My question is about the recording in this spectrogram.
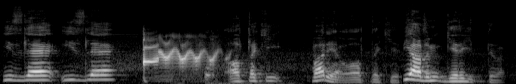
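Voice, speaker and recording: A man in his twenties from Kahramanmaraş, speaking with an Istanbul Turkish accent, chatting and joking excitedly while he commentates his own football video game. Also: on the high side, quick pace, loud music behind the voice. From Kahramanmaraş, Turkey. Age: 20s. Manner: excitable, jokey, chatty, shouting at his players. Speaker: mobile football gaming YouTuber. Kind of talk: live gameplay commentary.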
